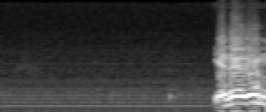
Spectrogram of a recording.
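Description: A steady low electrical hum, made of a few fixed tones, fills a pause in speech; a man's voice starts loud close to the microphones about one and a half seconds in.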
